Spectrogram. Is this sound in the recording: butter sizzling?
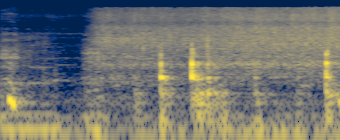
yes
